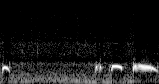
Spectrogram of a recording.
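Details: Spotted dove (tekukur), gagap full style: a short hooked note, a pause, then a rapid stutter, a flat mid-length coo and a long coo dropping at its end.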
